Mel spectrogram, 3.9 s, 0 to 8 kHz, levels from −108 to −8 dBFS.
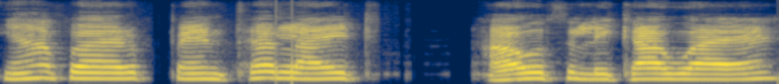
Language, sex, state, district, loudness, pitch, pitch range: Hindi, male, Bihar, Saran, -16 LUFS, 205 Hz, 190-220 Hz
